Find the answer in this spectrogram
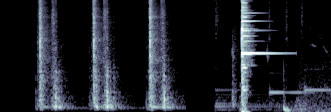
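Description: Three quick typewriter key clacks about two-thirds of a second apart, then a louder strike with a ringing bell ding, like a typewriter's carriage-return bell: an intro sound effect.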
